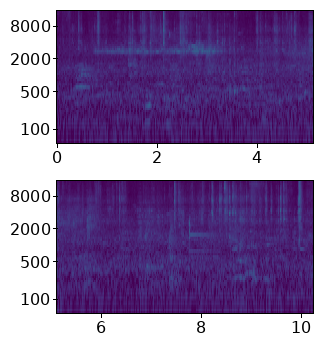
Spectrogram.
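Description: Scattered light clicks and knocks of arrows being handled and counted, over faint indistinct voices. A bird gives a high, steady call from about a second in that lasts about two seconds.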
